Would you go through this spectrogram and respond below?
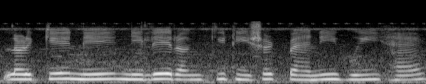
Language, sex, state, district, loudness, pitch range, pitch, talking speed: Hindi, female, Madhya Pradesh, Dhar, -13 LUFS, 220-245 Hz, 235 Hz, 140 wpm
